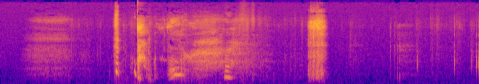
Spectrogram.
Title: A few more sneezes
